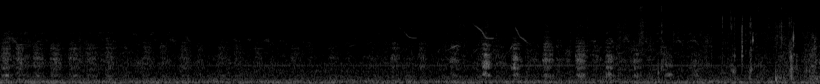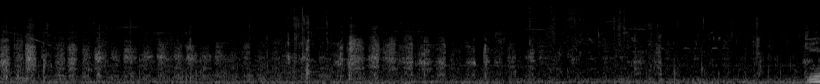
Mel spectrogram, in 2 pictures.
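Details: Domestic dog, one of the dogs Odin, Hannah and Midnight, panting quietly in soft rapid breathy pulses that grow busier midway, with a low steady hum behind and brief Spanish speech nearby.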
